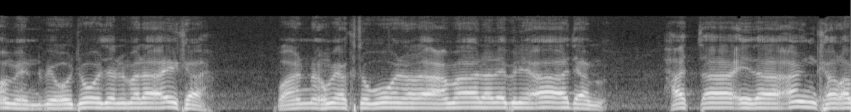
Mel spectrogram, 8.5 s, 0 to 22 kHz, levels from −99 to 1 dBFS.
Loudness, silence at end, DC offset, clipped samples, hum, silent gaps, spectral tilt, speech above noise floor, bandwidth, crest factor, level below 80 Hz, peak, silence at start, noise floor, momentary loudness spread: -13 LUFS; 0 s; under 0.1%; under 0.1%; none; none; -8.5 dB/octave; 35 dB; 11.5 kHz; 10 dB; -46 dBFS; -2 dBFS; 0 s; -47 dBFS; 6 LU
